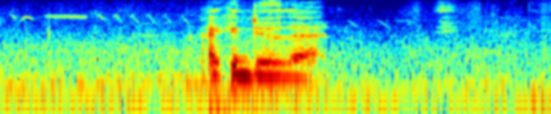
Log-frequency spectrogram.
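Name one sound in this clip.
A younger man answers briefly.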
